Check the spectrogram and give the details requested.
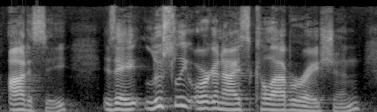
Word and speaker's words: OHDSI: components plus data visualizations the observational health data science and informatics consortium pronounced Odyssey is a loosely organized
